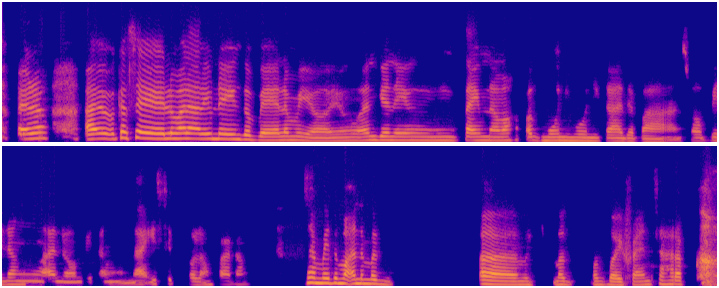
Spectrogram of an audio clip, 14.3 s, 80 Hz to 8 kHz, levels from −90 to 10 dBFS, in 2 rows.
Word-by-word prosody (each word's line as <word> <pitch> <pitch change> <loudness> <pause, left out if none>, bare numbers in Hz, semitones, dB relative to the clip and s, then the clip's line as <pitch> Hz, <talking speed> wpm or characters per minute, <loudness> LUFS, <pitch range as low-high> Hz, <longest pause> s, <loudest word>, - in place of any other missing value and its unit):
Pero 280 +2 +6 0.5
ay 280 +1 +6
kasi 340 0 +3 0.3
lumalalim 295 -1 +5
na 280 -1 +3
'yung 270 - 0
gabi, 220 -4 +1
alam 215 +1 -1
mo 210 - -4
'yun, 170 -2 -2
'yung 180 +1 -6
andiyan 210 +2 -1
na 205 - -2
'yung 205 0 -5 0.4
time 200 -1 +1
na 195 - -1
makapag 200 -2 -8
muni-muni 185 -2 -4
ka 165 -1 -4
'di 160 - -7
ba? 145 -1 -7
So, 175 0 -9
bilang 195 0 -6
ano, 185 -2 -5 0.2
bilang - - -15 0.2
naisip 450 - -7 0.2
ko 185 - -8
lang 185 - -10
parang, 195 0 -10 0.6
sa 285 -1 +4
may 270 -1 +5
dumaan 250 -2 +4
na - - +1
mag 230 -3 0 1.0
ah, 195 -4 +6 0.4
mag 190 -1 -4 0.2
mag 185 0 -6
boyfriend 180 +1 -2
sa 215 - -5
harap 205 -1 +1
ko. - - +1
200 Hz, 170 wpm, -21 LUFS, 185-250 Hz, 1.0 s, Pero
